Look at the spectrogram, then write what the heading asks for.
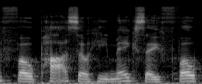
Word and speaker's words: faux pas: like a social mistake make sure that you pronounce this correctly it's a french expression faux pas so he makes a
